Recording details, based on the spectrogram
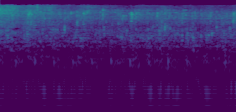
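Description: Water runs steadily from a pipe outdoors in the Sundarbans, a faint continuous gush and trickle with no voices.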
